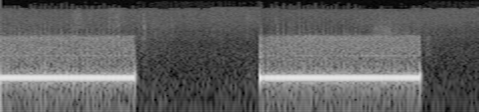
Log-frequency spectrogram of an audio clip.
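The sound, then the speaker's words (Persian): A telephone line tone after a call is cut off: two long, steady beeps at one fixed pitch, separated by a short silence, with no voices. “تلفون قطع شد.”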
